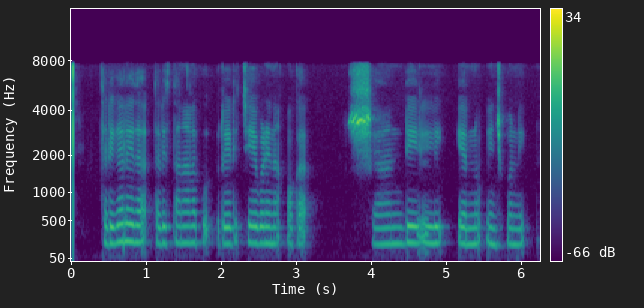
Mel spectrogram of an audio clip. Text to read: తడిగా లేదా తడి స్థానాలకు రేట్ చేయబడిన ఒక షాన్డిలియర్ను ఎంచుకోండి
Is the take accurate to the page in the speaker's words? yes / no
yes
